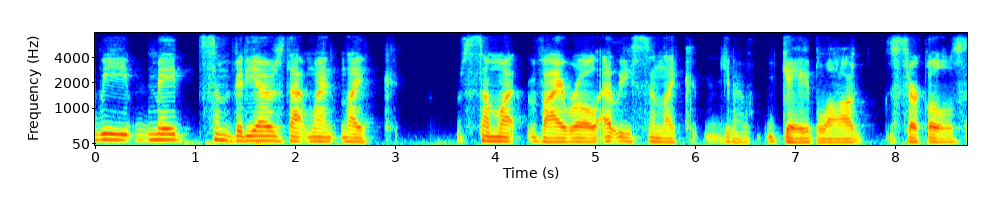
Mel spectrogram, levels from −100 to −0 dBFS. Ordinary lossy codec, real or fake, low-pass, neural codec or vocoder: Opus, 32 kbps; real; 7.2 kHz; none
